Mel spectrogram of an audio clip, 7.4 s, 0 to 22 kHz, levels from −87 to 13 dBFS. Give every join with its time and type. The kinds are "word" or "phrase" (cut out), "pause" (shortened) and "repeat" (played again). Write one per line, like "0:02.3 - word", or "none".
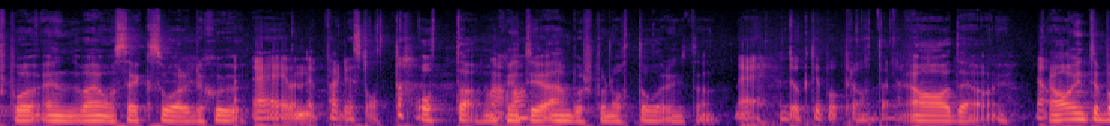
0:05.2 - word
